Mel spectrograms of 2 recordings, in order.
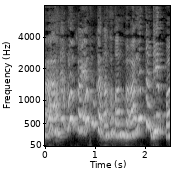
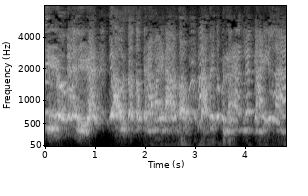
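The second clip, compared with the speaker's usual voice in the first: high tearful yell; crying shout. Acted. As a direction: shout back through tears. Girl defends herself, crying out.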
